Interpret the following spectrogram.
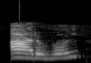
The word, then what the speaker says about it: árbol: El árbol, the stress is in AR, árbol, tiene hojas rosas.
